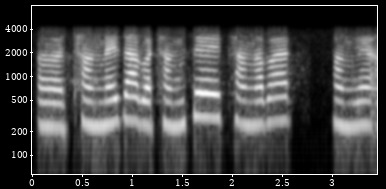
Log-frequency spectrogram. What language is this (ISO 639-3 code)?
brx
